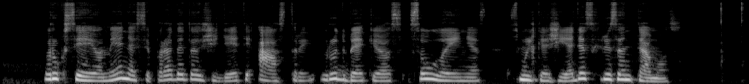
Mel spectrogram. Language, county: Lithuanian, Kaunas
